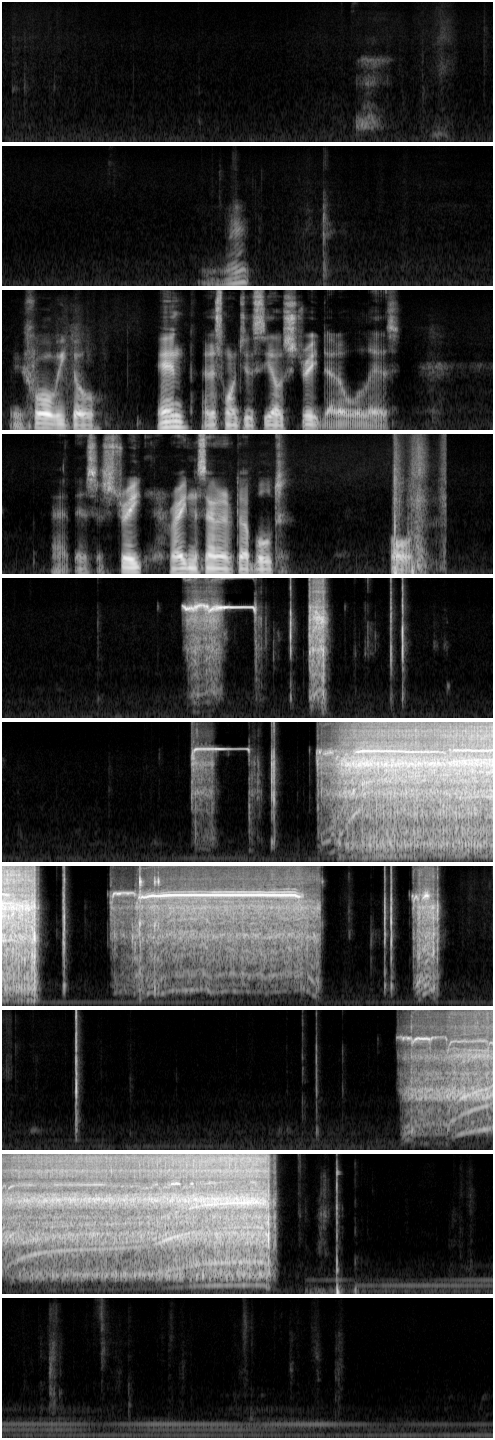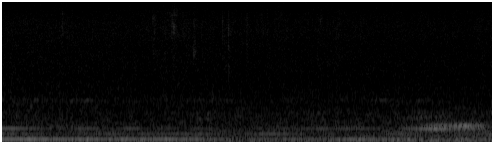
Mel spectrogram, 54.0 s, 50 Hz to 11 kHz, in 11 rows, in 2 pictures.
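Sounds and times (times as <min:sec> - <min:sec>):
power drill boring: 0:21.4 - 0:22.9, 0:26.4 - 0:32.7, 0:33.6 - 0:33.8, 0:38.3 - 0:42.0.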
